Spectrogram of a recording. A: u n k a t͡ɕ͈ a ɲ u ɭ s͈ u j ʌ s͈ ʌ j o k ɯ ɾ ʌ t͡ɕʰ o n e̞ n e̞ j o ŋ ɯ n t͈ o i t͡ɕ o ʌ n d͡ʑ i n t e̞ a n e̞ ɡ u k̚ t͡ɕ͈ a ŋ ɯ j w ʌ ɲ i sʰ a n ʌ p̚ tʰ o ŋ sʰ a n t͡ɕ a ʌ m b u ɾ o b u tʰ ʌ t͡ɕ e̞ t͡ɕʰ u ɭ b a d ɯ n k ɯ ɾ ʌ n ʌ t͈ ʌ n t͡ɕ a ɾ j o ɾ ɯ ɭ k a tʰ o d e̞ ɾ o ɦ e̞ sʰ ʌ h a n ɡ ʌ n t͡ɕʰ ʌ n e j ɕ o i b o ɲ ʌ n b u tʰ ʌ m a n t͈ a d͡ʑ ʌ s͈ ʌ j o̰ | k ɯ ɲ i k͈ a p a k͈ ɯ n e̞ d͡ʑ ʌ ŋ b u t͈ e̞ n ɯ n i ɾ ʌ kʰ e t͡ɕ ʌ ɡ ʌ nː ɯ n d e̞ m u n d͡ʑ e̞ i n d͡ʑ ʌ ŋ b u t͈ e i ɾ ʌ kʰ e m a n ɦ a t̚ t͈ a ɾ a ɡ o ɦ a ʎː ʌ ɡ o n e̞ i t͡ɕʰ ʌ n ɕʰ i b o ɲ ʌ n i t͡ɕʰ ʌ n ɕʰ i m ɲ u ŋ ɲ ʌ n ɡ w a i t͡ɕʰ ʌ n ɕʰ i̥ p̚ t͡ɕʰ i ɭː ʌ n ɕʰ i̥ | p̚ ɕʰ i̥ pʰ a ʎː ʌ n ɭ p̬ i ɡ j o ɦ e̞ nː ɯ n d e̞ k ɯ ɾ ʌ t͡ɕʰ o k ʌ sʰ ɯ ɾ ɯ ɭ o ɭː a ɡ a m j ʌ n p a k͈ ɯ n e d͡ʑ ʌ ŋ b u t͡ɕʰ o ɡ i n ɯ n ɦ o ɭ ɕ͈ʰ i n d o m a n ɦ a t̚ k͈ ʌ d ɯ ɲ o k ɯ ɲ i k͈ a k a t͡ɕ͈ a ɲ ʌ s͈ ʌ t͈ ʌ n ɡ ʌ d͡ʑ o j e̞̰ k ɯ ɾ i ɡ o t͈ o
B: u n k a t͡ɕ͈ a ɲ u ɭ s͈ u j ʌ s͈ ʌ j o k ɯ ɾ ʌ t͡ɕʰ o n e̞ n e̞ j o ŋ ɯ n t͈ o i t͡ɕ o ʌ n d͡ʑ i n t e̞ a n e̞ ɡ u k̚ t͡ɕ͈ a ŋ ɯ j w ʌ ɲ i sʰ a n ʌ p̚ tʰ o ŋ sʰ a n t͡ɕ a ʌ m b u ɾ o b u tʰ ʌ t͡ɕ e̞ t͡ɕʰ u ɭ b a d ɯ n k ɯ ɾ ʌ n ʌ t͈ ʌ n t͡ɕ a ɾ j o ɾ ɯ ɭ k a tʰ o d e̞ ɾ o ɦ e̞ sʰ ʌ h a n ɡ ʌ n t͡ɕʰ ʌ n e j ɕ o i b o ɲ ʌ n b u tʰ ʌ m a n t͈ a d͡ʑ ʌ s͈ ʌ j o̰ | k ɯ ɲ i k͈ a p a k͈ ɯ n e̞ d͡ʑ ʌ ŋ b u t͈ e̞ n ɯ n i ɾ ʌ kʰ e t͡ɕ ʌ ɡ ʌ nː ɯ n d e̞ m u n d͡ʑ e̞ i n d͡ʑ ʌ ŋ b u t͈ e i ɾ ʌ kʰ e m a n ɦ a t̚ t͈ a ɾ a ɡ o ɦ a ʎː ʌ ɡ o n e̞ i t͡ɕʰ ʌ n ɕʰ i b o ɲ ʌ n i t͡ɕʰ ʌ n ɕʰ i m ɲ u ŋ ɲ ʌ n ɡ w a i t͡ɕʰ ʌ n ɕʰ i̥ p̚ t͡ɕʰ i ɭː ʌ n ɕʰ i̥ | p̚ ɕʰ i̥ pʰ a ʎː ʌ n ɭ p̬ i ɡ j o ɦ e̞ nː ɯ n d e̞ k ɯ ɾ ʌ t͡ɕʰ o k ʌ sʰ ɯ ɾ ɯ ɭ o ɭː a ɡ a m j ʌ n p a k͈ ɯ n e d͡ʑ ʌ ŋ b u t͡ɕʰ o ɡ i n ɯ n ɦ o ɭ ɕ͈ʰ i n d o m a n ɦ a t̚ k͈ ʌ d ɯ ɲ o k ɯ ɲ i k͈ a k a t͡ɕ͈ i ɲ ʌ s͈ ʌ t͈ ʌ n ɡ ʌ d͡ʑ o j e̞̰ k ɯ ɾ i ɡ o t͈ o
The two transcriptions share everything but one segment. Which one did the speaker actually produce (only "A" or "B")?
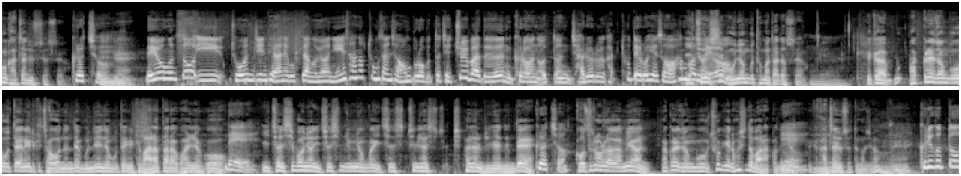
A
